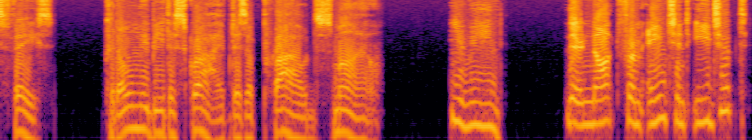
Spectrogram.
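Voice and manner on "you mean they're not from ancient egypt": high, horrified question; Sari crying out. A narrator's reading. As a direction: ask it aghast, pitched high. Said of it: "Sari cried".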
